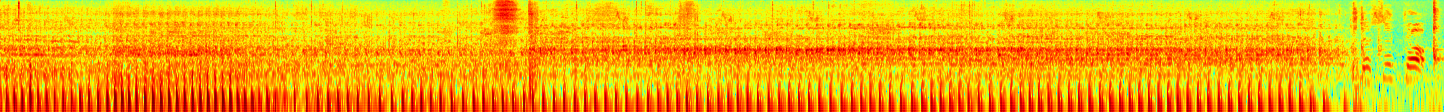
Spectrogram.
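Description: A motorcycle engine idles with a steady throb.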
